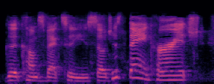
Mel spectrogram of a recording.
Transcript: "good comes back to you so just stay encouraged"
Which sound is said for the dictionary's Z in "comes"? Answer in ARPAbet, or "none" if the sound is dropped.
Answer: Z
